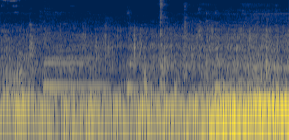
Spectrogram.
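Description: Pickup truck towing a loaded car trailer drives in close, its engine running steadily and growing louder about one and a half seconds in as it nears.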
